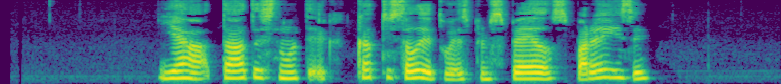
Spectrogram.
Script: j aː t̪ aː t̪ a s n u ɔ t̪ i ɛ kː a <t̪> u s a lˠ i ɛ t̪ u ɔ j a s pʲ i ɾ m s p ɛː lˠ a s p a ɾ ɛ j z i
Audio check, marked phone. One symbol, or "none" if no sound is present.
t̪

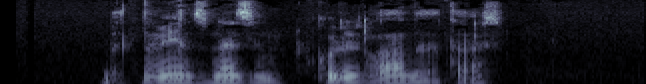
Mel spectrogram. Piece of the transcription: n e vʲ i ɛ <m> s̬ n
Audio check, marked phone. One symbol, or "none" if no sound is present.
n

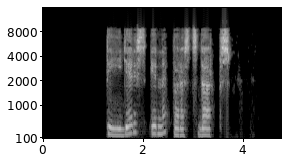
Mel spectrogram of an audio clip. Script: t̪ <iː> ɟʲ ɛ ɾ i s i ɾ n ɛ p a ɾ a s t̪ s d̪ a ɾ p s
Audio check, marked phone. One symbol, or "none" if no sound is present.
iː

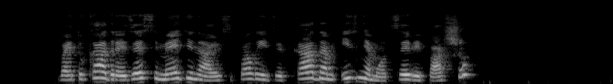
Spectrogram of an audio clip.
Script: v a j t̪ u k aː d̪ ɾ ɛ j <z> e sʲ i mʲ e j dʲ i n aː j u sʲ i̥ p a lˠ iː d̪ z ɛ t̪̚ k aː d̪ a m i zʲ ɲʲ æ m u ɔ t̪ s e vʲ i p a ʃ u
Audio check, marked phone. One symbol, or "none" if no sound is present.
z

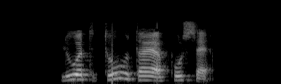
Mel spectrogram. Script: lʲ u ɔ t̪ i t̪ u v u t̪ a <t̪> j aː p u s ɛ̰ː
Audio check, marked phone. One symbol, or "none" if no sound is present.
none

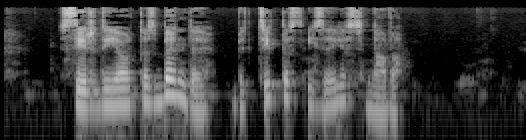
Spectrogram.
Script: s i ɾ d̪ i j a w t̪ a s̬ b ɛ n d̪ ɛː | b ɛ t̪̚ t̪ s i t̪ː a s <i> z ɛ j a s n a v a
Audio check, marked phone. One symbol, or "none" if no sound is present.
i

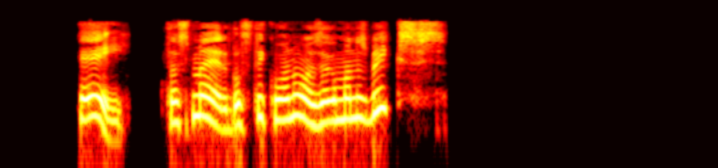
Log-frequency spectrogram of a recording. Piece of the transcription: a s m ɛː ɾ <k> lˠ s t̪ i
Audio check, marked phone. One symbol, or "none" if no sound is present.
ɡ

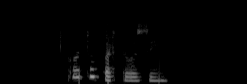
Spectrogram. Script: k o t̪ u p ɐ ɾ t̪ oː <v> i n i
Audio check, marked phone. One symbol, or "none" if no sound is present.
z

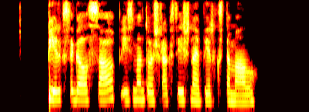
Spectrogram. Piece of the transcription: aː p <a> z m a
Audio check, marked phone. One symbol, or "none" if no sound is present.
i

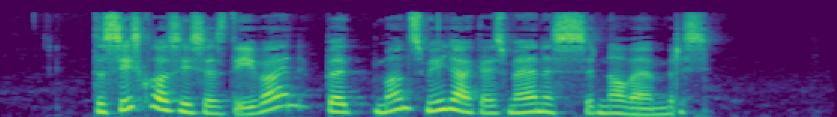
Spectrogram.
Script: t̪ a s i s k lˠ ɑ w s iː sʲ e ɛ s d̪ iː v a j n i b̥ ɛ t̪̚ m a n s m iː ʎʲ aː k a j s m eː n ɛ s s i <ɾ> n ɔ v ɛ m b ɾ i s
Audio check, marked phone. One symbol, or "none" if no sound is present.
ɾ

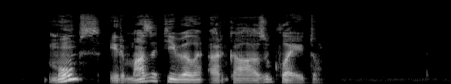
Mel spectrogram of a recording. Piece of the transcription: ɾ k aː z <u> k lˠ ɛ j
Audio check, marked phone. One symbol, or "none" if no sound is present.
u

